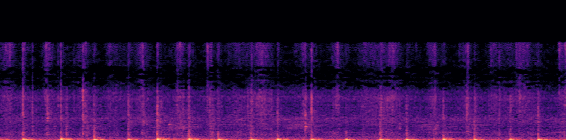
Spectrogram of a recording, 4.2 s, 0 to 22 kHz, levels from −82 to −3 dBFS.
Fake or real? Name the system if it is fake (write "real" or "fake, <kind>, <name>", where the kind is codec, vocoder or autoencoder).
fake, vocoder, Vocos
